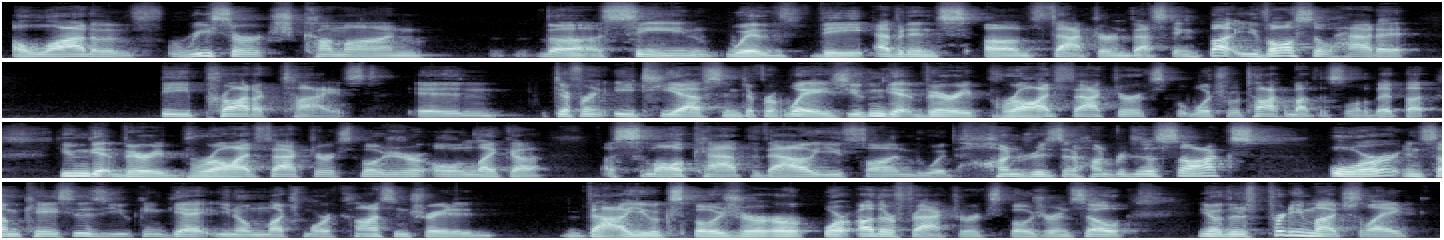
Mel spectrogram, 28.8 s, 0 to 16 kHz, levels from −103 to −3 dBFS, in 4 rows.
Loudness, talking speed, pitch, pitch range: -21 LUFS, 190 wpm, 125 Hz, 115-135 Hz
